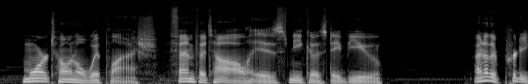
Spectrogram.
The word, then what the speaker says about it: Femme Fatale: She was also apparently irritated at how the band pronounced Femme Fatale, saying it should be Femme Fatale.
